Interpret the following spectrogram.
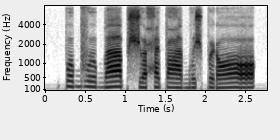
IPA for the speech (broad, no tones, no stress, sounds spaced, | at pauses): p o b v ʊː b aː p ʃ ʊ ħ e p ʕ a b ʊ ʃ p ʊ ɽ ɔː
